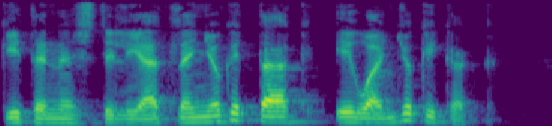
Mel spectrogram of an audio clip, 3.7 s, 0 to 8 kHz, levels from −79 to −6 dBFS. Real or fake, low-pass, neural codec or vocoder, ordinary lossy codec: real; 7.2 kHz; none; Opus, 64 kbps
